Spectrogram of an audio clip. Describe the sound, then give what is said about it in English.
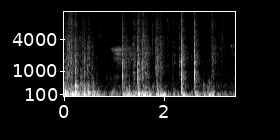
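Shuffling of a small stack of trading cards from booster packs: a quick series of soft taps, flicks and slaps as the cards are handled, with faint murmuring in the background. “Let's just shuffle them up.”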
